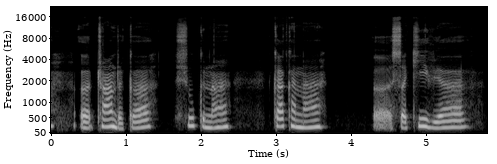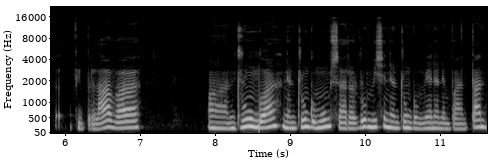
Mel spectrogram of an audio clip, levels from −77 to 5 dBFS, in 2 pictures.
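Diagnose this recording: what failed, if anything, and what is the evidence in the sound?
Bluetooth stutter on the wireless link: at 5.45 to 5.48 s, and at 8.56 to 8.60 s just before "ah androngo moa mizara", the speech repeats a short slice as a brief buzz, then resumes about 29 and 44 ms further on, which fits two and three lost packets. A plain dropout would fall silent instead of repeating.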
